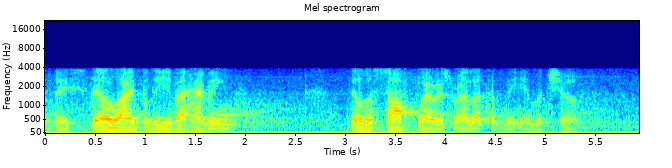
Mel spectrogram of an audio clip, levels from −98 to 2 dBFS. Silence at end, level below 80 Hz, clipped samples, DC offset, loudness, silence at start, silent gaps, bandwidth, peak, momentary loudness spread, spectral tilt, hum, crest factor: 0 s; -52 dBFS; under 0.1%; 0.9%; -32 LUFS; 0 s; none; 4 kHz; -10 dBFS; 20 LU; -5.5 dB/octave; none; 22 dB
